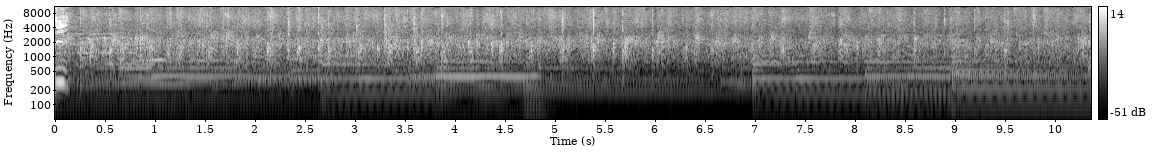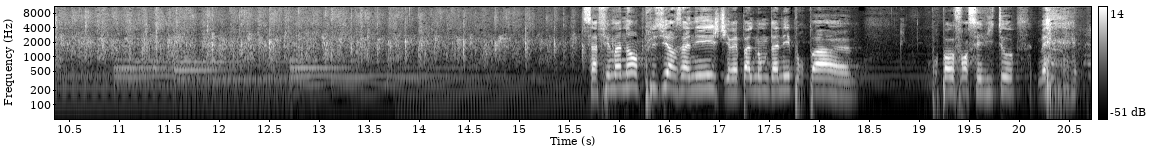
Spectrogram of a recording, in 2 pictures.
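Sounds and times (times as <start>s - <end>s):
large crowd applauding loudly: 0.0s - 16.4s
music playing: 0.0s - 20.7s
speech: 15.7s - 18.5s, 19.2s - 20.7s
laughter: 20.2s - 20.7s.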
